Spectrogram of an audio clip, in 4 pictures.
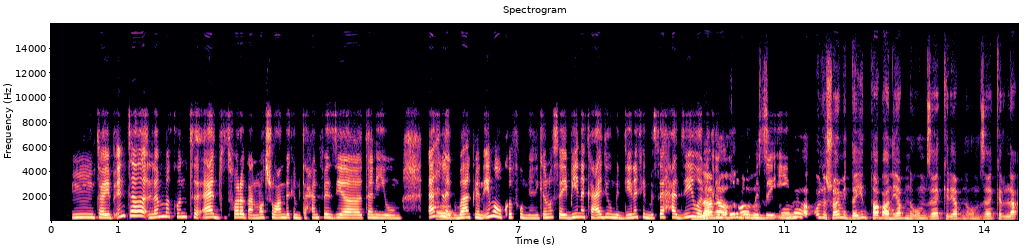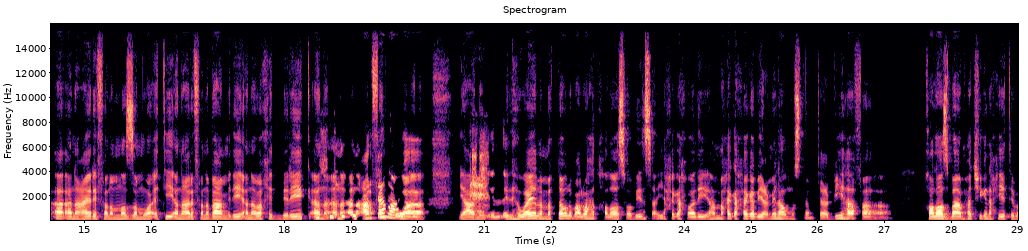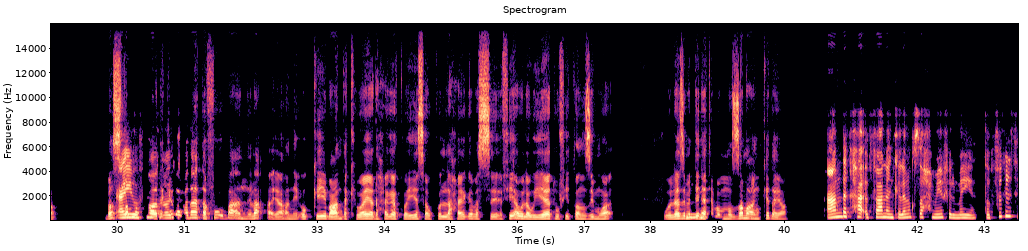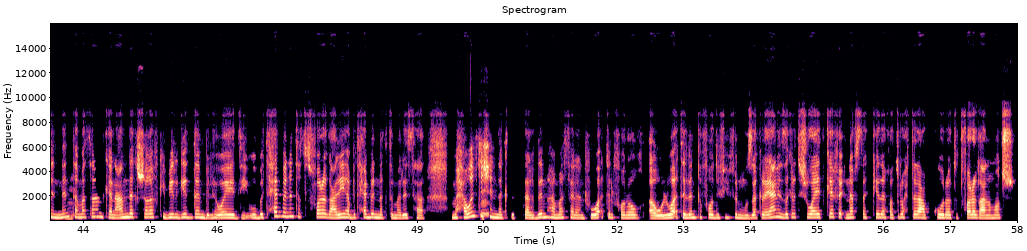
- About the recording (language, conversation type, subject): Arabic, podcast, إزاي بتنظم وقتك عشان تلحق تمارس هوايتك؟
- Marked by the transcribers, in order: laugh; in English: "break"; chuckle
